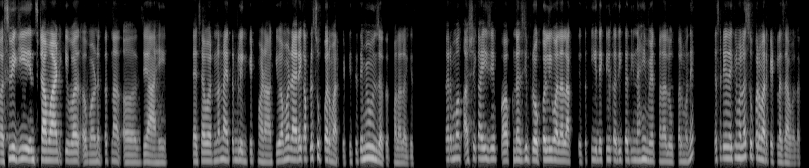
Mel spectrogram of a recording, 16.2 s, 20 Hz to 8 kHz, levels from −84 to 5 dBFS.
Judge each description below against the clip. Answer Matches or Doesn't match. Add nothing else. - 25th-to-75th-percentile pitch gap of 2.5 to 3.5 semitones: Doesn't match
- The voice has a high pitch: Doesn't match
